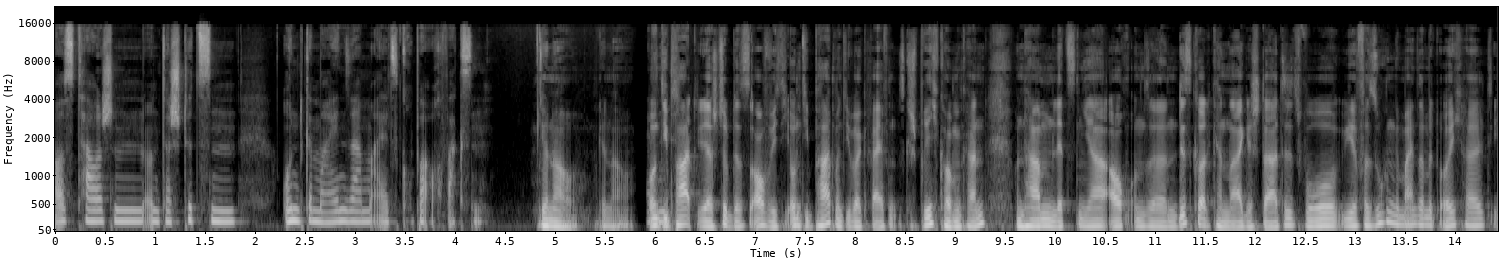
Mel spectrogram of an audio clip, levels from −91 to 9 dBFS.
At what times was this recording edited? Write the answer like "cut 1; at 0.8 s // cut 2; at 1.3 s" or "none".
cut 1; at 5.9 s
